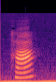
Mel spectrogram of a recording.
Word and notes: pa: 2

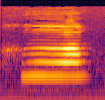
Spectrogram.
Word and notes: he: 1

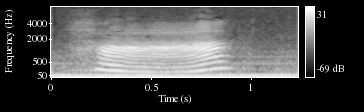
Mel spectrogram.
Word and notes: ha: 3

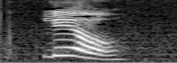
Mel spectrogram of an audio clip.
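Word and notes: liu: tone 4

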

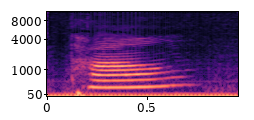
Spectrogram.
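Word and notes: tang: tone 2

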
